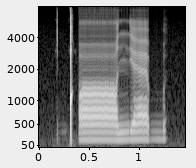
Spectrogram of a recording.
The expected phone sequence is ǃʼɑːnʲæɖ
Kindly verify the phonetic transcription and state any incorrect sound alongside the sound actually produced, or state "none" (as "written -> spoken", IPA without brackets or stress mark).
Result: ɖ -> b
